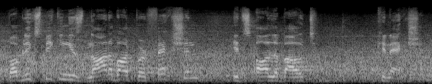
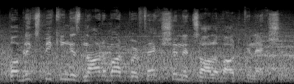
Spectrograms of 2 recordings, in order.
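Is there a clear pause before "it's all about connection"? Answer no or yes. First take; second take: yes; no. First: A clear pause comes before the last phrase. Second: It runs on without a clear pause. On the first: The speaker calls it right. "it's not about perfection, pause, it's all about connection" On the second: The speaker calls it wrong. "The first manner"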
